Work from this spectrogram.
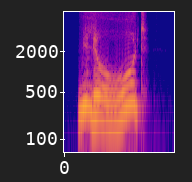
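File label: English female, voice; Pirates Of The Caribbean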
